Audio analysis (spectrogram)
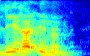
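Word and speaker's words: Lehrer*innen: Esto significa que, por ejemplo, acá se dice, en vez de, no, se dice die Lehrerinnen. No, esto es, bueno, la forma femenina sin el asterisco sería die Lehrerinnen, y con el asterisco die Lehrerinnen.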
